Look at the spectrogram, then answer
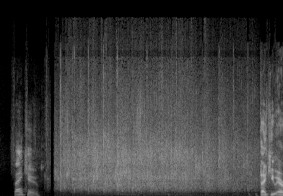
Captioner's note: audience applauding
